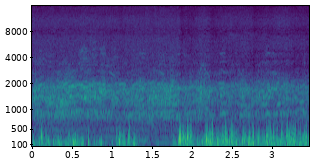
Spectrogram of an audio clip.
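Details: Pink-footed Geese spooked by a Marsh Harrier at WWT Martin Mere, 4 November 2017: a busy, excited chorus of short, low honks tumbling over one another in rapid irregular bursts, set against constant background flock noise.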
